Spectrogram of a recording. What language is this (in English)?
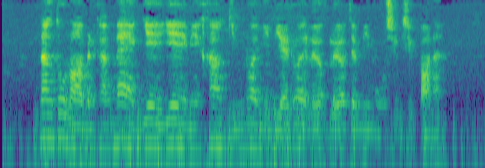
Thai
